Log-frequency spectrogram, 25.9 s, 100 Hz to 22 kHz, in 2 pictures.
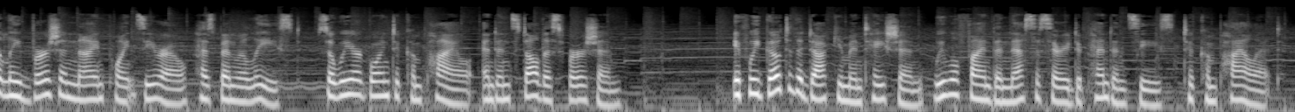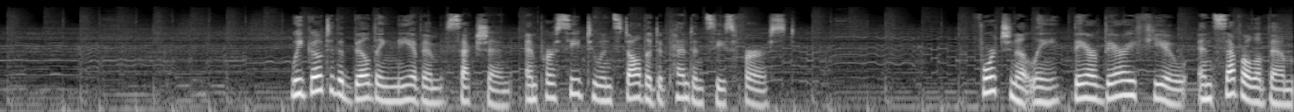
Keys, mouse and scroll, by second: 0.5 click, 0.9-2.3 scroll down 1, 2.3 click, 3.3 click, 10.8 scroll down 1, 11.2-12.4 middle drag, 12.8 click, 20.4 click, 22.1 ctrl+c, 22.1 ctrl+l, 22.5 ctrl+shift+v, 23.9 Return, 25.5 y, 25.6 Return.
